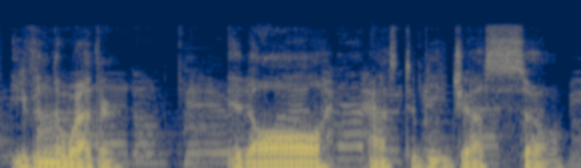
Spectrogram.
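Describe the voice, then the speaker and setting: Guy acting earnest middle-aged dreamer in a radio play, mellow voice, faint music behind. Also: fairly low pitch, flat delivery, unhurried, natural voice. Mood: earnest, reverent. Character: earnest, competitive middle-aged man, wistful baseball dreamer.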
